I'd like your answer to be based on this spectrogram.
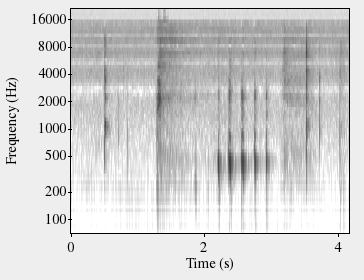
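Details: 8-day-old baby boy with hiccups: quick run of sharp hiccup catches, about five per second, with soft fussing; ordinary newborn hiccups.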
